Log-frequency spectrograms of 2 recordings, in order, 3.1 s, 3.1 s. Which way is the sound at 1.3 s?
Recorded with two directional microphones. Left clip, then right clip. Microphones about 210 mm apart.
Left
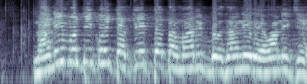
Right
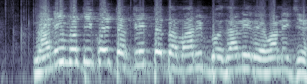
25° right (ahead or behind).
